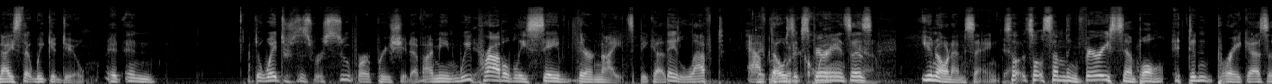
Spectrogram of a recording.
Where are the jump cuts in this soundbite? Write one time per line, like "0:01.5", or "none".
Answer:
0:01.2
0:06.7
0:07.7
0:09.0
